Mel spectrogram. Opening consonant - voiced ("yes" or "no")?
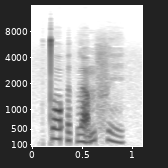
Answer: no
